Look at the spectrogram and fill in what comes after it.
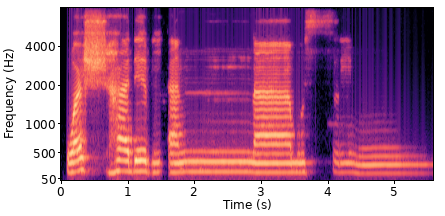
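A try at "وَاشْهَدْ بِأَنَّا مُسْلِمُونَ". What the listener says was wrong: Nah, itu sinnya harus jelas makhrajnya, tidak ke sa ya. Jadi ujung lidahnya tidak menyentuh ujung gigi seri atas ya, tidak ya. Jadi dia kalau lebih mendekati, malah lebih mendekati ke ujung gigi seri bawah ya.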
